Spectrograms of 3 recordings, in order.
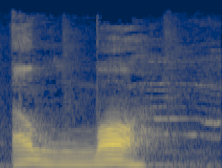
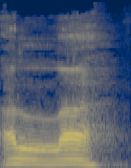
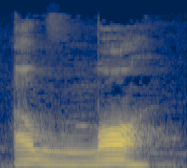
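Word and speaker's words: الله: berharakat fathah ataupun dhammah, maka lafaz Allah ini menjadi tebal, ya, dibacanya secara tebal. Contoh Allah, ya, Allah, huwallah, ya, dan seterusnya. Tidak dibaca Allah, Allah, huwallah, ya, bukan seperti itu, tetapi ditebalkan Allah, ya, huwallah, ya.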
